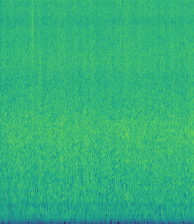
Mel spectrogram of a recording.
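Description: Steady, dense rainfall pours down without pause, a close, even hiss of drops on surfaces with no voices over it.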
